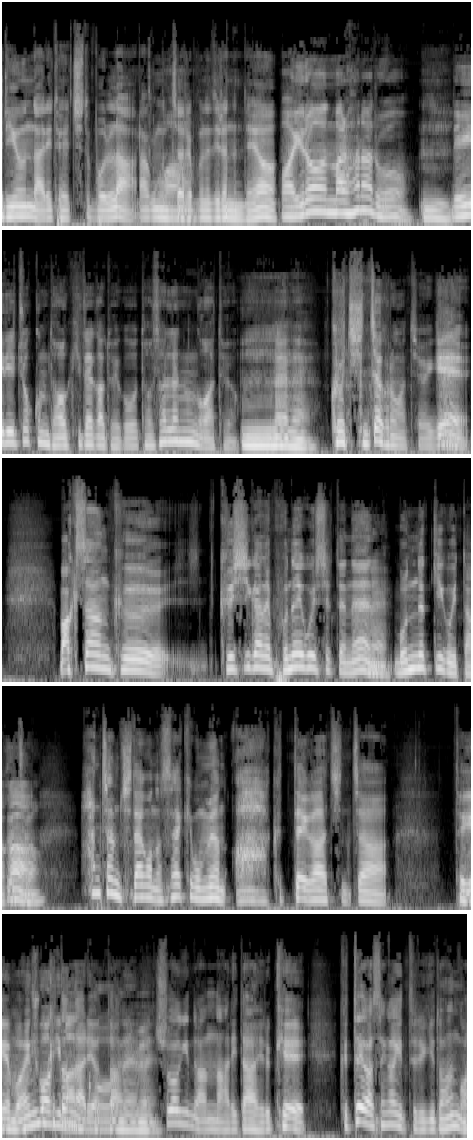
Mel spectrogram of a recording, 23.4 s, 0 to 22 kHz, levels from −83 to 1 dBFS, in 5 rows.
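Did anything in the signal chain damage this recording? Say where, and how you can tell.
No, nothing in the signal chain has left an audible mark on this speech recording. At no point can any stage of capture, conversion, transmission or playback be heard altering the sound.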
